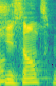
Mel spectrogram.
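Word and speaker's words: Jusant: Euh, alors, je n'ai jamais su comment le prononcer. Jusante Jussante. bien sûr.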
